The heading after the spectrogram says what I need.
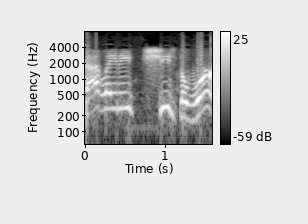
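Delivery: really loud, high-pitched, declarative voice. Retelling what she said next after laughing at the speaker, really loud voice. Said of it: "in a really loud voice".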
